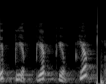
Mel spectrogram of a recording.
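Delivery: put-on peeping baby-chick chatter voice. Imagining what the little chicks would say: voicing little chicks. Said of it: "these little chicks look like they'd be going".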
